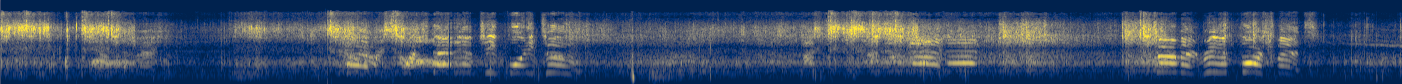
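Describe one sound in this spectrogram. Rapid machine gun fire rattles in bursts.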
